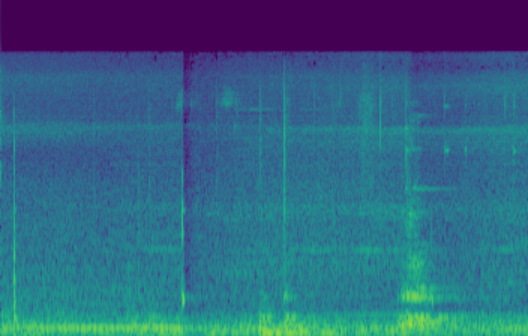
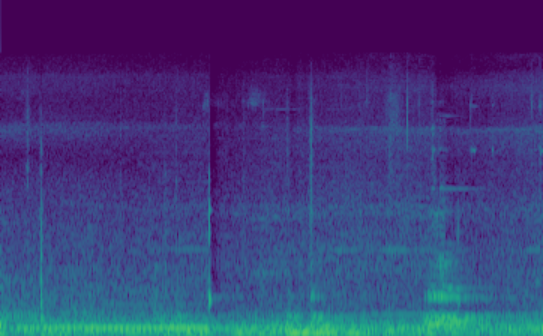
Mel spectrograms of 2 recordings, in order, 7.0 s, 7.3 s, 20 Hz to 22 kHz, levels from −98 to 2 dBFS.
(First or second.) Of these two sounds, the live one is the second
